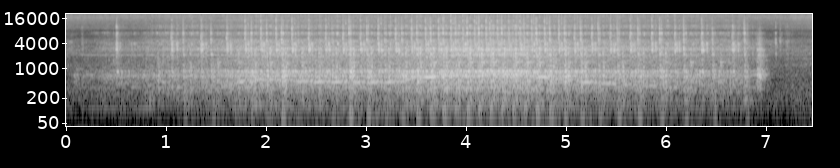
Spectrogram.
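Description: Sewing machine backstitching near the end of a seam on a baby bib, giving a close, steady whirring rattle of needle strokes. The sound ramps up, holds for several seconds, and stops abruptly with no talking.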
